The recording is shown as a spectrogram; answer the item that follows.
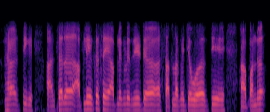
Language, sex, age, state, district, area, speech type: Marathi, male, 30-45, Maharashtra, Hingoli, urban, conversation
